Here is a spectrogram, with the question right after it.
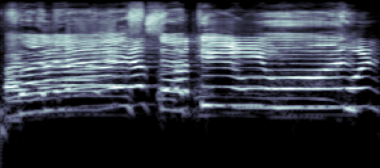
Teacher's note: ادھر یہ دونوں ایک ساتھ آ رہے ہیں تو آپ لوگ کو تھوڑا سا پر پڑھنا ہے توا کو، اور تا کو باریک پڑھنا ہے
